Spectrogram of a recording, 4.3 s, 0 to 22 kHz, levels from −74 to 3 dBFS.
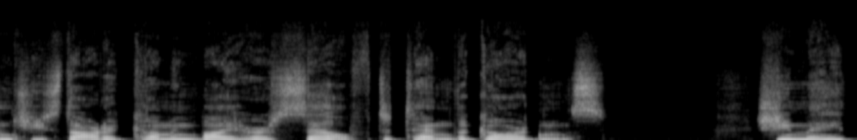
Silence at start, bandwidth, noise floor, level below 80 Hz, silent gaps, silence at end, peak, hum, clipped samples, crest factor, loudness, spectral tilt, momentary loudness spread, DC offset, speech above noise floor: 0 s; 16 kHz; -68 dBFS; -38 dBFS; none; 0 s; -4 dBFS; none; under 0.1%; 18 dB; -21 LUFS; -6 dB/octave; 8 LU; under 0.1%; 48 dB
